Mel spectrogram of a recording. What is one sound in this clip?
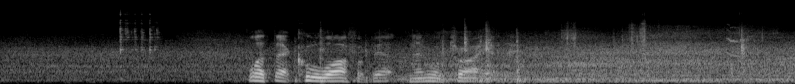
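Tongs clink against a metal rack.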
